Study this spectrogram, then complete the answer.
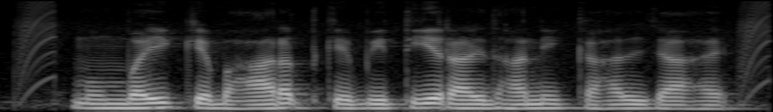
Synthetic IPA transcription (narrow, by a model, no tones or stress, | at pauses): mʊ̃mbəikebʱaːɾət̪kebiːt̪ijəɾaːd͡ʒd̪ʱaːnikːaɦɐld͡ʒaːɦɛː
